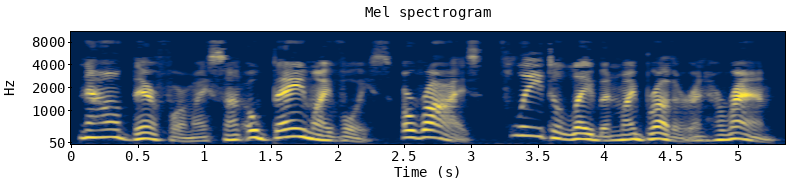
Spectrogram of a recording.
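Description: A man's voice: on the high side, big pitch swings, normal speed, husky, no room sound, pitched above the performer's own voice, exaggerated voice. A man voicing an anxious, earnest mother in a scripture story. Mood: urgent, worried. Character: anxious mother urgently counselling her younger son.

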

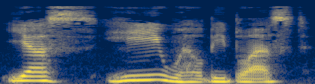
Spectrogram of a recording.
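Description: A man's voice: medium pitch, extremely slow, vocal fry, a little mellow, dry recording, exaggerated voice. A man voicing an aged, solemn father who declaims to his sons as in a scripture story. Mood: grave, agitated.

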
